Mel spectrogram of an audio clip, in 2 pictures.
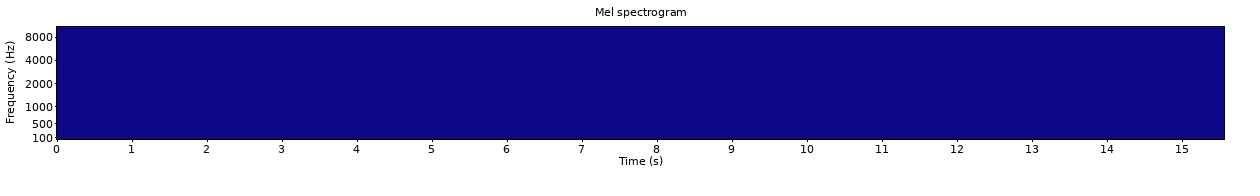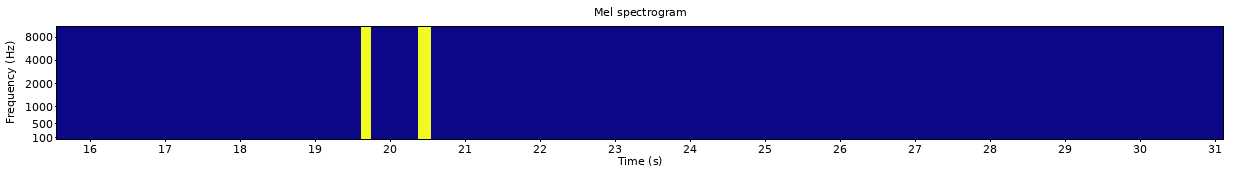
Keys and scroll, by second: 4.7 Right, 5.9 space, 9.4 ctrl+space, 11.6 Down, 13.1 Right, 16.4 alt+e, 23.8 alt+e, 24.5 space, 25.6 space, 27.5 ctrl+s, 30.7 End.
